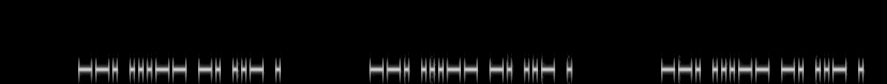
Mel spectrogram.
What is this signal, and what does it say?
Morse code, heard as a keyed tone, about 28 wpm, 700 Hz. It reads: G3NUE G3NUE G3NUE
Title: DXCC-100 Call Signs - 5 Characters - Repeated 3x - 28wpm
